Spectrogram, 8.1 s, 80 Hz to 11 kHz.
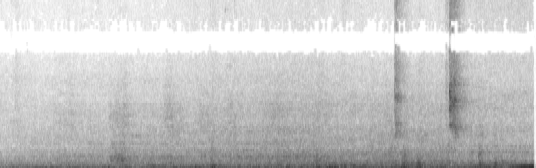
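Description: Berlin U-Bahn U7 train pulling into an underground station, a deep rumble building as it approaches along the platform. Two sharp clicks sound near the end, followed by a steady low hum as the train slows.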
